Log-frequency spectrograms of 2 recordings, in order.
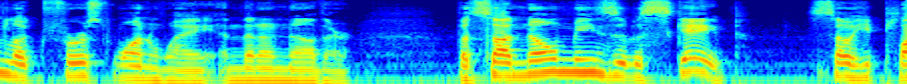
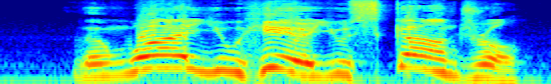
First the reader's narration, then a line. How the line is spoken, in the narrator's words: roared the king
